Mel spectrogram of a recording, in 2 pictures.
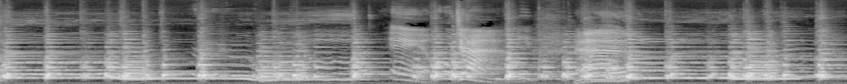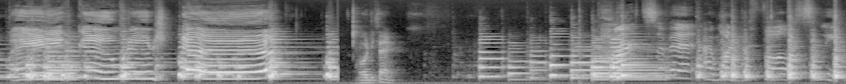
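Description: Two Vangoa banjo ukuleles strummed in a steady rhythm while a man and a woman sing over them, the voice closing a phrase on a long held note with vibrato. The playing stops for about a second shortly after, then the strumming picks up again.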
